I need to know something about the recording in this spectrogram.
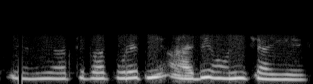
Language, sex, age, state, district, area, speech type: Hindi, female, 30-45, Uttar Pradesh, Prayagraj, urban, conversation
